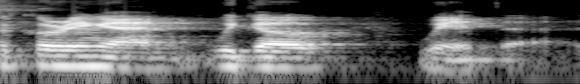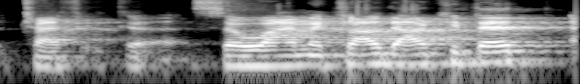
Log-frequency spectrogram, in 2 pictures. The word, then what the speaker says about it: Traefik: Well, I had wondered at the beginning, it was like kind of Latin where A and E are pronounced E, but that's nothing like that.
